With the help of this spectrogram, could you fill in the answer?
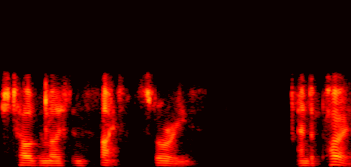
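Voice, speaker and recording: The man's voice sits at a fairly low pitch. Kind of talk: casual talk to camera.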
